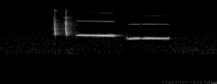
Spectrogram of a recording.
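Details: A Black-capped Chickadee near the nest in breeding season gives two quick chips, then the faint fee-bee, a soft two-note whistle with the second note lower; the male uses it on arriving with food for his mate.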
